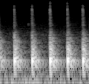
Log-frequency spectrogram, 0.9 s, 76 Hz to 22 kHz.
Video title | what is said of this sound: 2013 మోడల్ పెట్రోల్ కార్ ఒరిజినల్ గ్లాస్ & పెయింట్ కేవలం:175000 SOLDOUT 🙌 | గోరుతో కొట్టినప్పుడు రంగు పడితే కచ్చితంగా సౌండ్ చేంజ్ అయితది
